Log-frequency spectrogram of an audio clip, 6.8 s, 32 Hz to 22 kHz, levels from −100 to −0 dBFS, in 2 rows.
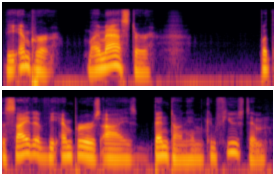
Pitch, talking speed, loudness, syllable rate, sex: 125 Hz, 140 wpm, -23 LUFS, 4.6 syllables/s, male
